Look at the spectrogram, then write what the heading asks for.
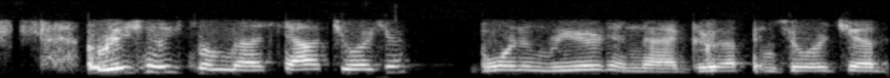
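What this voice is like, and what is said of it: Southern American accent. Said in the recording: “I hear that Southern accent... I've been able to maintain at least a bit of my accent”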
